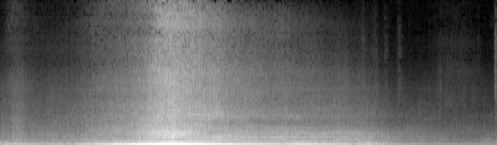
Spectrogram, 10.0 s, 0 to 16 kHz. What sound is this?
Porsche 911 in the street
911, field-recording, porsche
